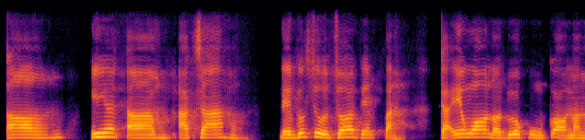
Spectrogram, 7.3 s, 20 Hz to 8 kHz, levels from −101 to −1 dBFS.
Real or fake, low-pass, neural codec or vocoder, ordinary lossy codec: fake; 7.2 kHz; codec, 16 kHz, 1 kbps, FunCodec, trained on Chinese and English, 50 frames a second; none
